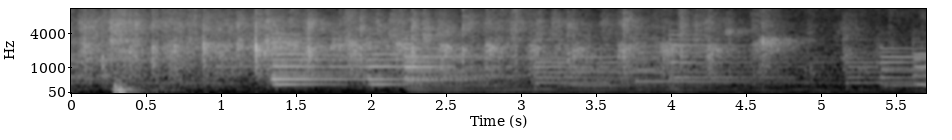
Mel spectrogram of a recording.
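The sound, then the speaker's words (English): An audience claps for the pastor in a steady, dense wash of applause while sustained keyboard chords ring underneath, with a single low thump near the start. “Then let's clap for Pastor”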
